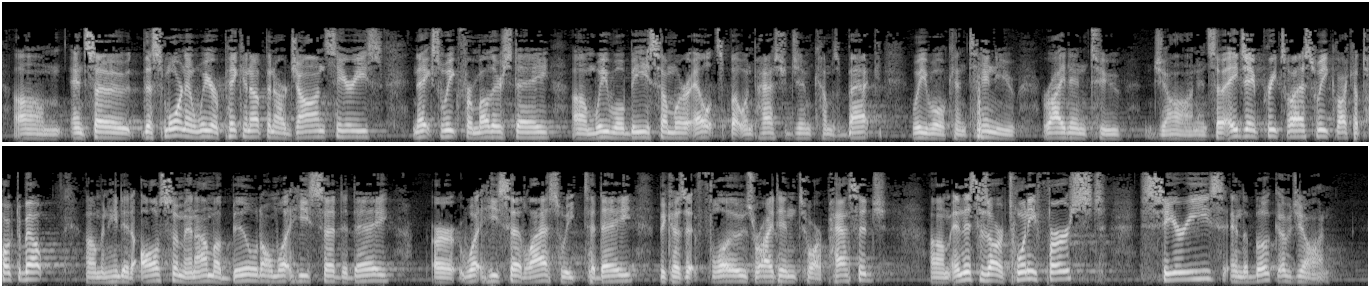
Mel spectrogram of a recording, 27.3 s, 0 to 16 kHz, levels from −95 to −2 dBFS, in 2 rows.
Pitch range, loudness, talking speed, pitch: 125-155 Hz, -20 LUFS, 185 wpm, 140 Hz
